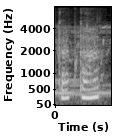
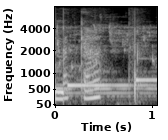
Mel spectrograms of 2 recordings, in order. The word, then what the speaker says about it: Cát Cát: nước đẹp lung Linh trong tiếng Pháp thác nước được gọi là Kaskad phát âm giống nhưt cát đó ngôi làng nhỏ có tên là phát âm giống như cát cát .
